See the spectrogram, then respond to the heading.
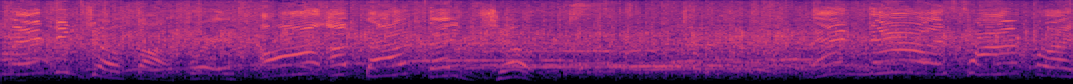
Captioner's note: cheers and applause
